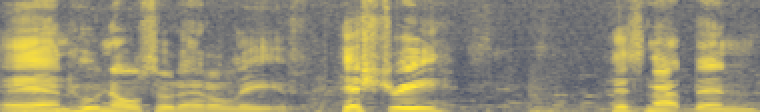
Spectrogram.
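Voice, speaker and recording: Against noticeable background noise, a man speaks at a moderate pace and fairly high pitch. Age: 70s. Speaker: protester. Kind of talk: news interview soundbite. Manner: halting.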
